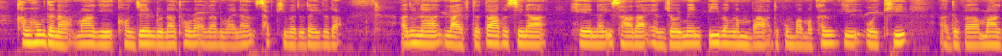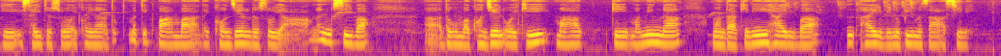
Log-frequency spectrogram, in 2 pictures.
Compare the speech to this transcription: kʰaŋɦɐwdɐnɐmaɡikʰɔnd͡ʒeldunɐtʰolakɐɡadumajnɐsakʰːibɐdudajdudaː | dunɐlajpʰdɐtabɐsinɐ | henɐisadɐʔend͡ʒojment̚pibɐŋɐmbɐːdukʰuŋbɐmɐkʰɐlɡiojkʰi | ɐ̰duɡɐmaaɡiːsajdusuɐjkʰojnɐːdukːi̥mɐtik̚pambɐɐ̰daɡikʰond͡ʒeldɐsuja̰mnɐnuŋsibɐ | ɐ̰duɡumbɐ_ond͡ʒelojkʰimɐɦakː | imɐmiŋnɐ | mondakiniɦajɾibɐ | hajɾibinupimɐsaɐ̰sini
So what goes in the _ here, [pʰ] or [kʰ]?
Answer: kʰ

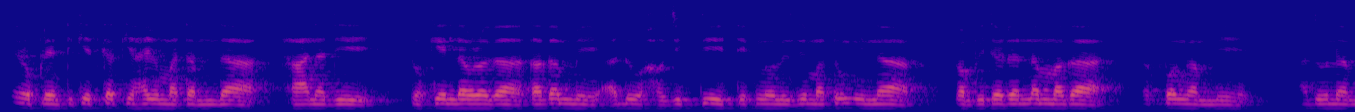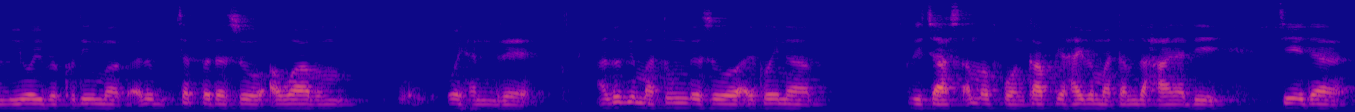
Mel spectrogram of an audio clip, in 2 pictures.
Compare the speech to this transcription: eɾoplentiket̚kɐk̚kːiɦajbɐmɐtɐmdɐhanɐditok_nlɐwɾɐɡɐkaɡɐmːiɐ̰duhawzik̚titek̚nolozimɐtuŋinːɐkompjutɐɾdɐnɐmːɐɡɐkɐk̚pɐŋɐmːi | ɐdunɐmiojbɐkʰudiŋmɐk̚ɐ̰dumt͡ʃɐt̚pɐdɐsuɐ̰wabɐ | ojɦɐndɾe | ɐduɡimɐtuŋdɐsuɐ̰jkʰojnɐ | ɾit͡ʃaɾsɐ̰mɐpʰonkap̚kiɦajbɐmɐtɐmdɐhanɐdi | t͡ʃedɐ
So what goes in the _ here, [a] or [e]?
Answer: e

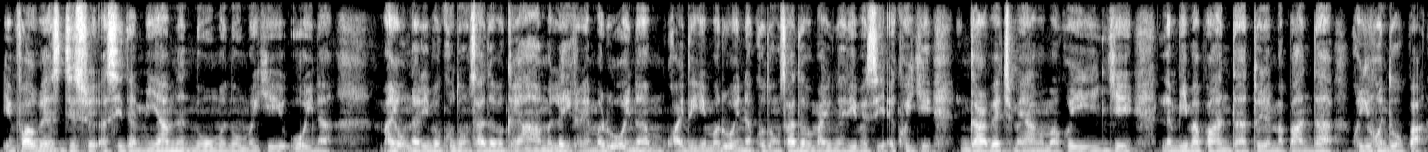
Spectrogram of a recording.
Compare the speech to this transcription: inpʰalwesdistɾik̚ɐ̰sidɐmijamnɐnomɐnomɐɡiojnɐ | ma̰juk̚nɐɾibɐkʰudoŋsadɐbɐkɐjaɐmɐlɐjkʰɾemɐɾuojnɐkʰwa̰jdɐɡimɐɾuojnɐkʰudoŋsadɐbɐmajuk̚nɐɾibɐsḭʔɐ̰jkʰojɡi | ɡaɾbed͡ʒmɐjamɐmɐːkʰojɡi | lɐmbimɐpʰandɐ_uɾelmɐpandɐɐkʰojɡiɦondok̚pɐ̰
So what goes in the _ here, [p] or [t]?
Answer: t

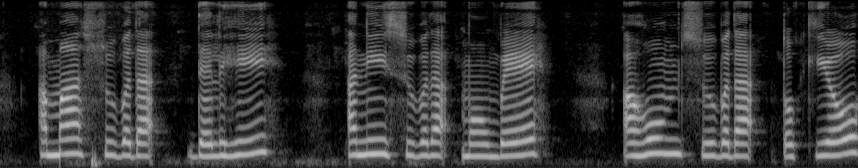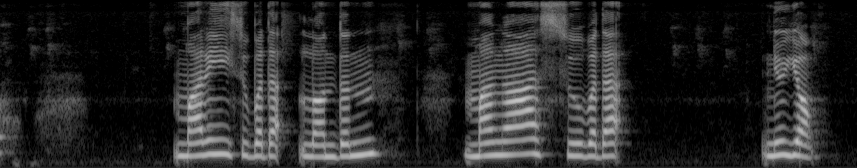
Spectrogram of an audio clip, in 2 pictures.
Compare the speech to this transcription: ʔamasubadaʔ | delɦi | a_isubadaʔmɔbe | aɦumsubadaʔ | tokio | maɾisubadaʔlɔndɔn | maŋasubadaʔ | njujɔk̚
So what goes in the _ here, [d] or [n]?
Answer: n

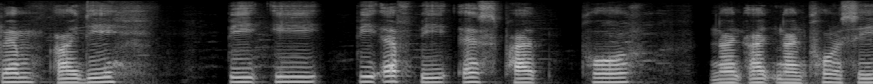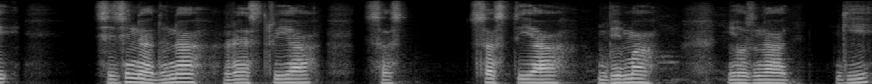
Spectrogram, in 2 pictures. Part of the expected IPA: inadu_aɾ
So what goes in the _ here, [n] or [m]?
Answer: n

